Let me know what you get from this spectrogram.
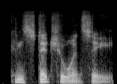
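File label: "constituency", American English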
